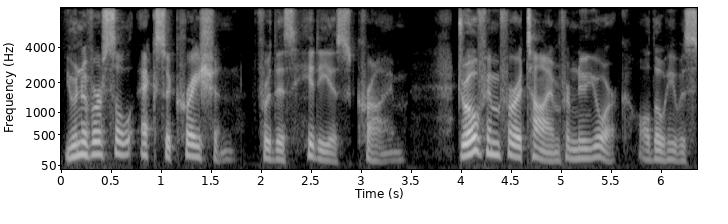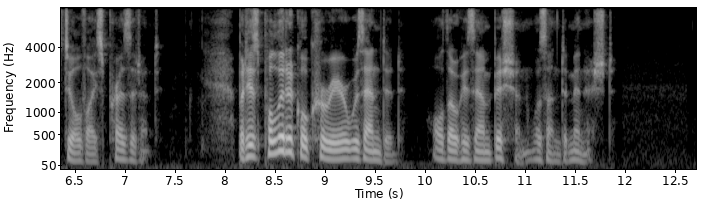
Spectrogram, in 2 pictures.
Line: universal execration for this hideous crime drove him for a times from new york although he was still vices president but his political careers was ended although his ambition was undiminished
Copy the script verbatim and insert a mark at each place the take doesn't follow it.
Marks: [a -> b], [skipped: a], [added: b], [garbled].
universal execration for this hideous crime drove him for a [times -> time] from new york although he was still [vices -> vice] president but his political [careers -> career] was ended although his ambition was undiminished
